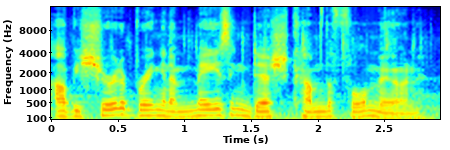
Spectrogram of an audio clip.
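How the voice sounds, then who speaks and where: A voice actor playing a sadistic, haughty half-spider monster in an ASMR horror roleplay, talking slowly and condescendingly in a theatrical way. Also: mid-range voice, soft background music, close to an everyday voice. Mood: polite, breezy.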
